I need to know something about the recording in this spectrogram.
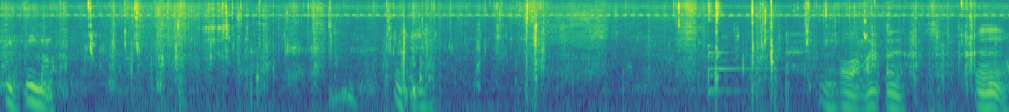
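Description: Fresh leaves rustle as a man tears herbs.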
